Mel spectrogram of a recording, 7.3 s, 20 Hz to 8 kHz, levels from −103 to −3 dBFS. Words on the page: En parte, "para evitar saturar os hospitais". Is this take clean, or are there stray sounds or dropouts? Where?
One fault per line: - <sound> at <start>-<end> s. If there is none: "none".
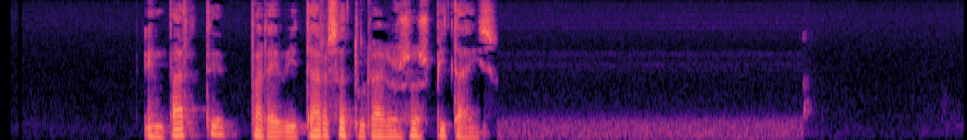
none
